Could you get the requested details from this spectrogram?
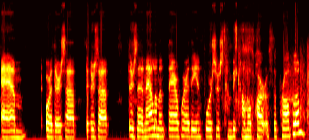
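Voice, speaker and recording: This woman talks at a fairly quick pace in a Northern Irish accent. Her intonation stays fairly even. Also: medium pitch for a woman. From Northern Ireland. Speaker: postgraduate researcher. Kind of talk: closing summary at online roundtable.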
